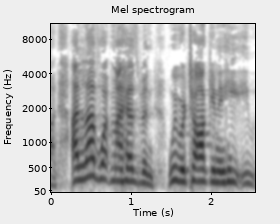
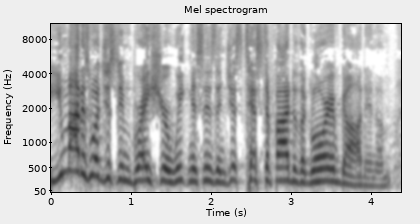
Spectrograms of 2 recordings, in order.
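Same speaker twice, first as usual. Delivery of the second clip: ordinary talk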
